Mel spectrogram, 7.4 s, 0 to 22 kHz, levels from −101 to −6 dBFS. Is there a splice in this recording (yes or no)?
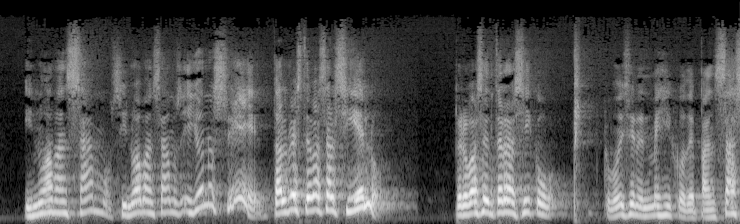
yes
